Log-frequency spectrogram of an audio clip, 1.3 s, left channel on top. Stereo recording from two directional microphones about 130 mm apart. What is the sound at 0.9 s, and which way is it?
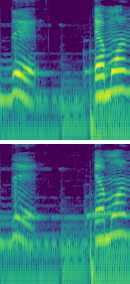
Speech, 40° left (ahead or behind).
